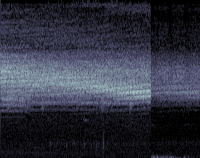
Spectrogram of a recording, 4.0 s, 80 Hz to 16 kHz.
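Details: Cicadas buzz steadily on a 37°C July morning in Gifu Prefectural Hyakunen Park, Japan. The high sizzling chorus continues while low thumping footsteps or handling noises break in during the last second.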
